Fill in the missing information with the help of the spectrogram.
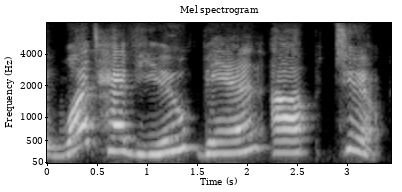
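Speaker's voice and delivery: very slow, each word separate; slow, unlinked teaching version. Shown as a demonstration. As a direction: spell out "What have you been up to" one word at a time. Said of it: "something called linking sound".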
